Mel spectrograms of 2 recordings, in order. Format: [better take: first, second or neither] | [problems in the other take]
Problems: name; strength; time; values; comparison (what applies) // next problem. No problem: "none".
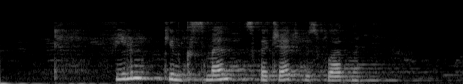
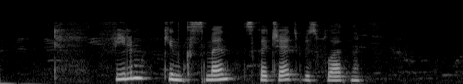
second | room echo; dies away in 1.4 s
